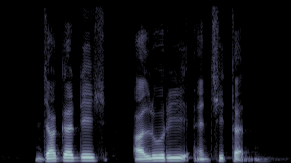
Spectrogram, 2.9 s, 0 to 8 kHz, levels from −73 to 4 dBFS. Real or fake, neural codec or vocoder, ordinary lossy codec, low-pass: real; none; none; none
